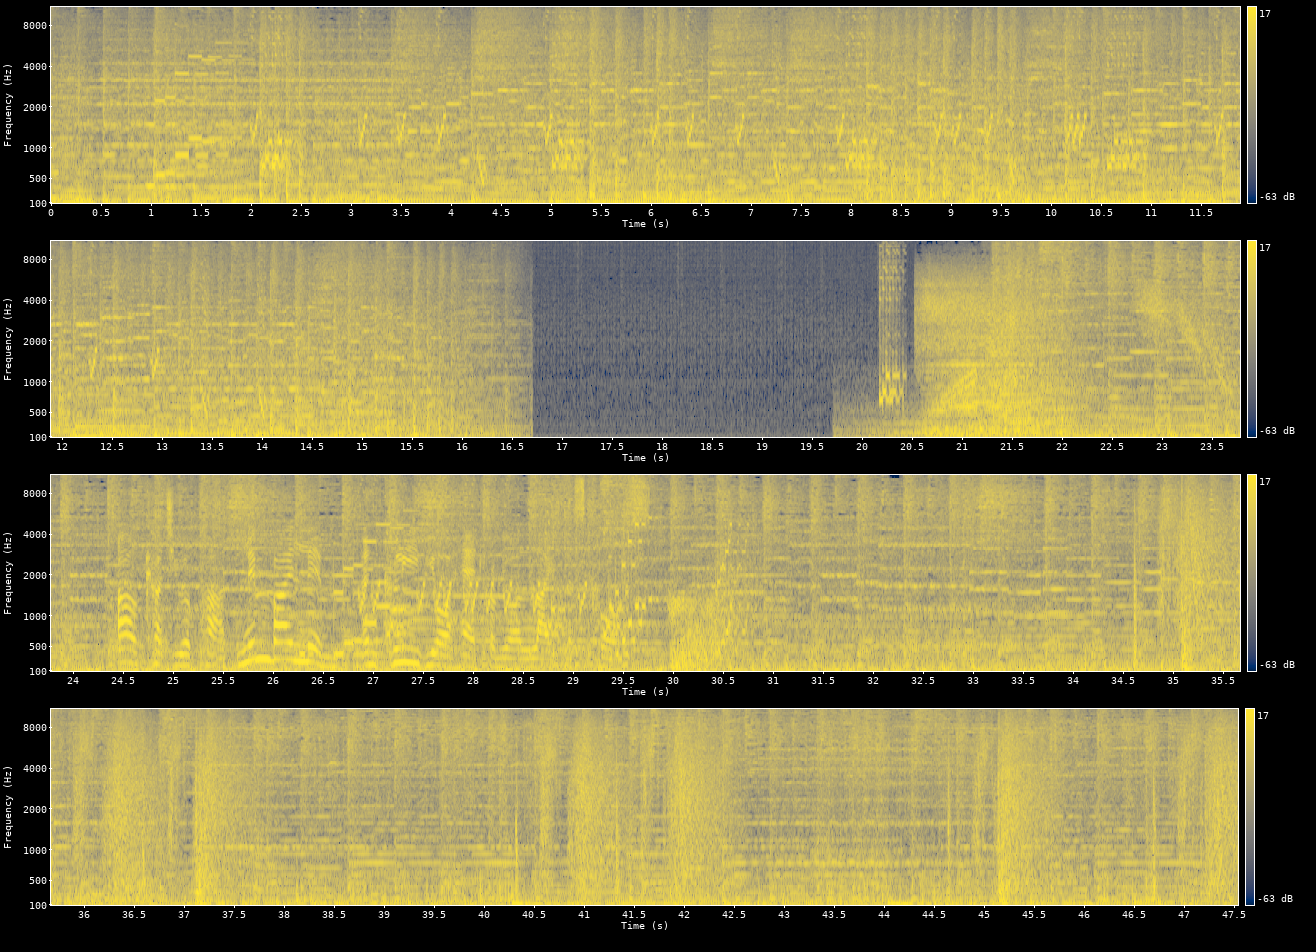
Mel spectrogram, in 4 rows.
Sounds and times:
Music: 0.0 - 16.7, 20.2 - 47.5.

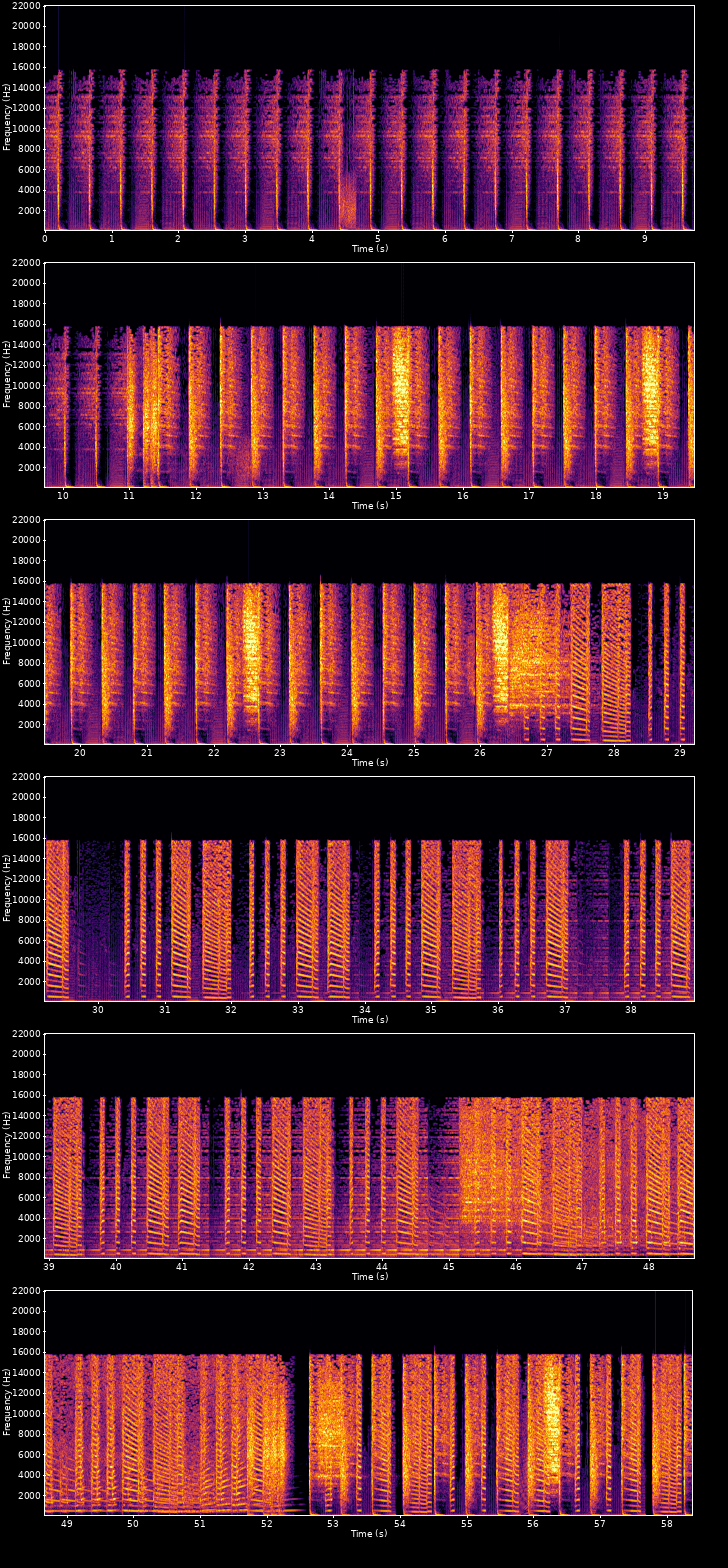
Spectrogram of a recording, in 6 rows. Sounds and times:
Music: 0.0 - 58.3.

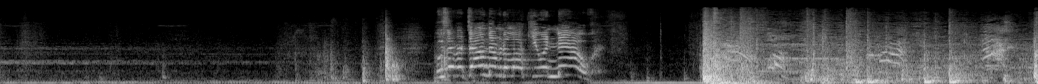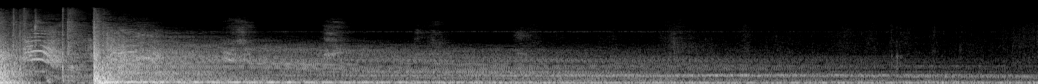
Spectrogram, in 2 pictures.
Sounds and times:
Music: 0.0 - 20.7
Speech: 4.4 - 6.1
Slam: 7.0 - 7.8, 11.3 - 12.2.

